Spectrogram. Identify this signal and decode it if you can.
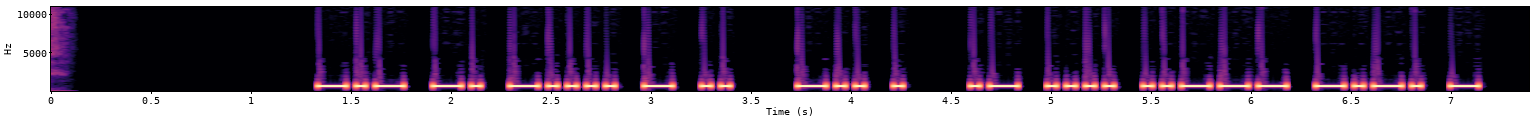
Morse code, heard as a keyed tone, about 25 wpm, 700 Hz. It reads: KN6TI DE AH2CT
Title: USA Callsign DE Callsign - 5 Characters - 25wpm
